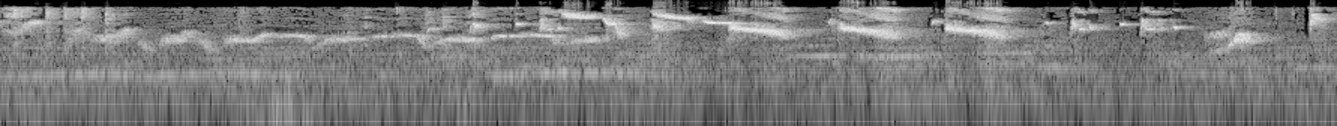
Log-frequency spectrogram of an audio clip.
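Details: White-rumped shama in open song: wavering mid-pitched warbles give way to loud, ringing downward whistles repeated in a steady series, with a faint low steady tone underneath.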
